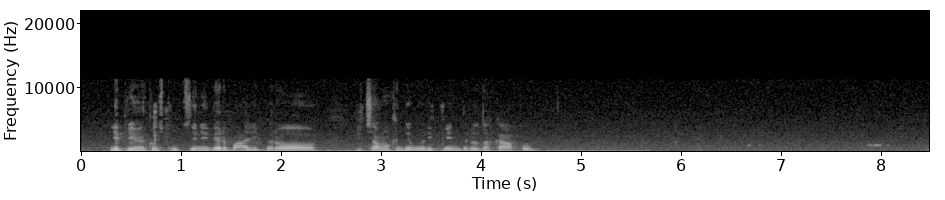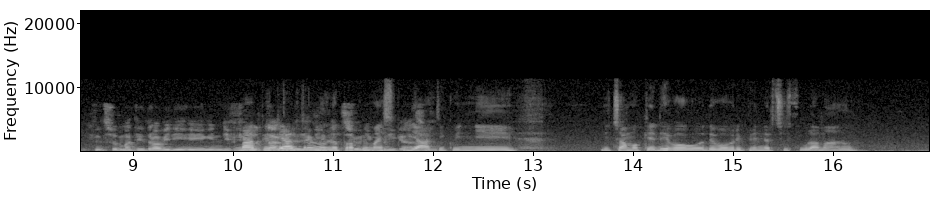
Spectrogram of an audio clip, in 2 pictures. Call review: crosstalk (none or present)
present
